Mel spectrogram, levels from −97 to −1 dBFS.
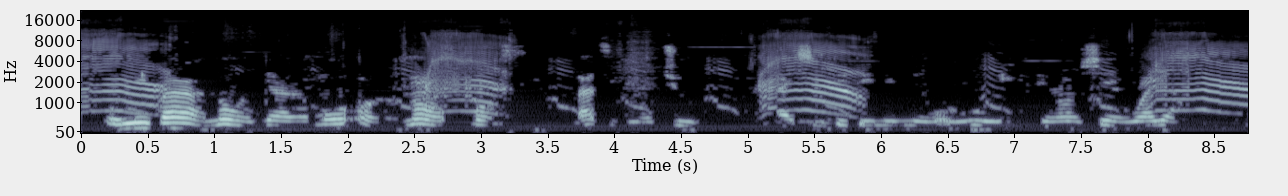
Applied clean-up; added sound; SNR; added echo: classical method spectral subtraction.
